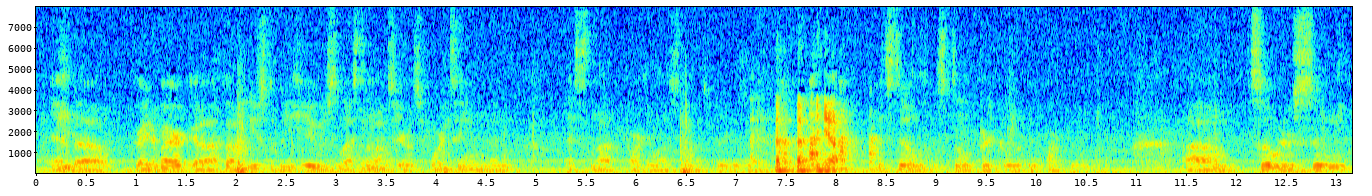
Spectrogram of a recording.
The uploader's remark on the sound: Live From Alien Con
